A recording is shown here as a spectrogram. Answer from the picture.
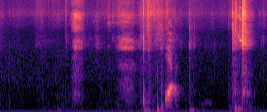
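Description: A few short rustling, crinkling handling sounds, spaced apart, with a brief spoken 'yeah' in the middle.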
